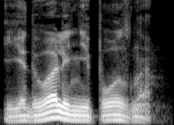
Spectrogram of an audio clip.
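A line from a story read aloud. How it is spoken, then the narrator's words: Gloomy summing up. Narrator (Russian): мрачно подытожил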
